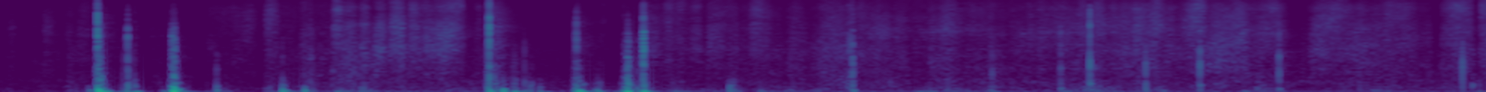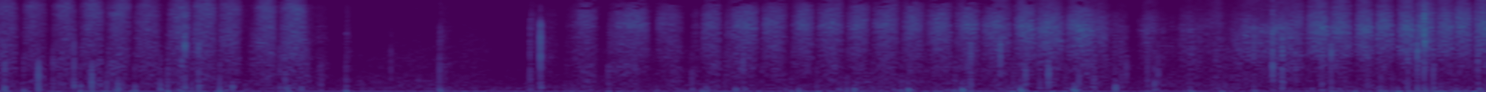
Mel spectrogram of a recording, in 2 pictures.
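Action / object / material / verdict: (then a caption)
scrape / paper banknote / paper / none. A single thin blue paper banknote is rubbed and folded between black-gloved fingers close to a microphone. A few sharp crisp crackles and snaps come first, followed by a steady soft, dry rustling and brushing with a bright papery hiss that grows louder toward the end.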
